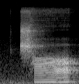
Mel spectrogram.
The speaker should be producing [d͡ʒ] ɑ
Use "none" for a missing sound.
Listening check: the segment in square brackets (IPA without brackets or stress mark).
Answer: t͡ʃʰ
